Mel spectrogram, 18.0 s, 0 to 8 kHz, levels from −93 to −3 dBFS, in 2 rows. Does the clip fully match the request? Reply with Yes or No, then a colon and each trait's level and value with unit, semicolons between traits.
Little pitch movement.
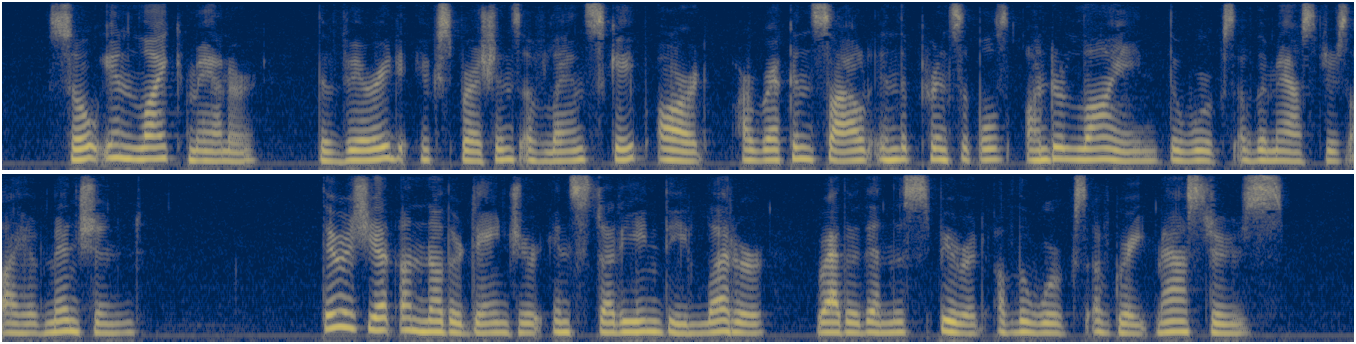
Yes: narrow, 2.1 semitones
